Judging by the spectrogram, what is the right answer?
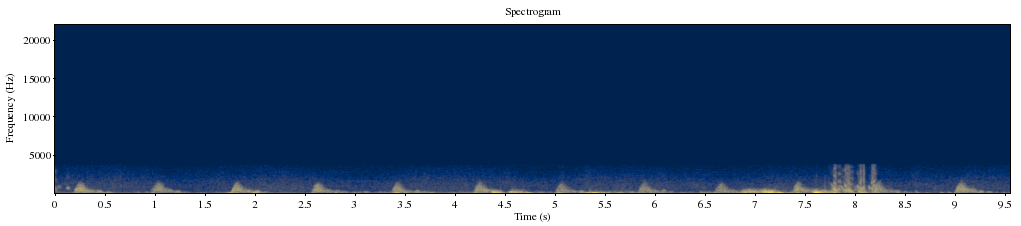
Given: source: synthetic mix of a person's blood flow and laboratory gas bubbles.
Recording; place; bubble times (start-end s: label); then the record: Doppler ultrasound of blood flow; subclavian vein
0.00-0.07 s: bubbles
0.11-0.15 s: bubbles
7.73-8.27 s: bubbles
From the record:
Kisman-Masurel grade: 222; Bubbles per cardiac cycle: several, 3 to 8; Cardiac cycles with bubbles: 10 to 50%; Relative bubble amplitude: moderate (0.250 to 0.450); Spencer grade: 2 (many but less than half of the cardiac periods contain bubble signals, singularly or in groups); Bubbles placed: anywhere in the cardiac cycle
